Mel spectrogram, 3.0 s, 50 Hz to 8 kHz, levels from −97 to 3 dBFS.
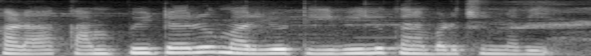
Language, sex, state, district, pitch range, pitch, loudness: Telugu, female, Telangana, Hyderabad, 195-230 Hz, 205 Hz, -15 LUFS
